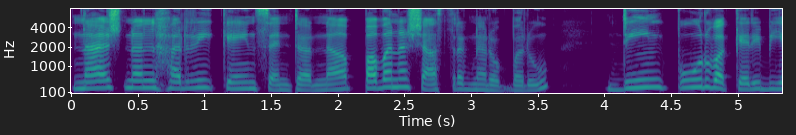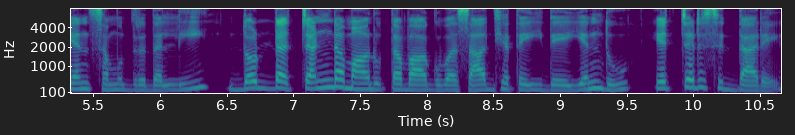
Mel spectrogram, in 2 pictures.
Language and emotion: Kannada, neutral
